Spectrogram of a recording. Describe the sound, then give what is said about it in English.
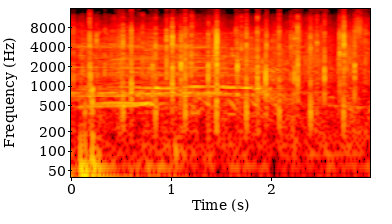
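A crowd in Buffalo applauds the Team City Hall Buffalo All-Star Extreme Cheer and Dance squad at a morning rally cheering on the Buffalo Bills, dense overlapping claps forming a loud, continuous patter, with a few voices and whoops rising through the clapping. “Let's give them another great big round of applause.”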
